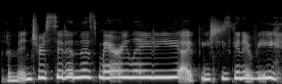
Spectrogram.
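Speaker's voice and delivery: high mock Ellen, intrigued. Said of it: "She's like".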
